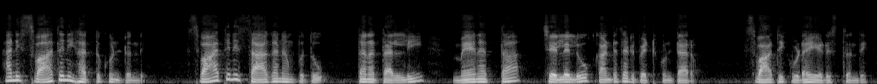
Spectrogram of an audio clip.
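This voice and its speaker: A man narrating a family story in a steady, even manner. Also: on the low side, moderate pace, husky.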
